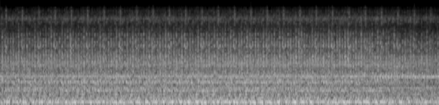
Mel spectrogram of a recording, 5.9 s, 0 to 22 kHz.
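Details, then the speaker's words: DAF MX-13 (2017, 530) at idle, with a customer complaint of a ticking sound around 1000 rpm and an engine warning light: loud, dense metallic rattle like a bag of nails, a tappety top-end valvetrain clatter; rocker cover to be removed, cause unconfirmed. "So now we know it sounds like a bag of nails. We'll get the cab over and see what's going on under the rocker cover."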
